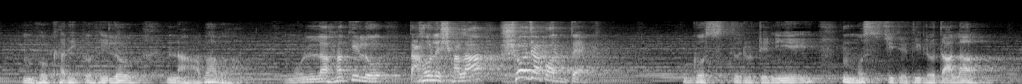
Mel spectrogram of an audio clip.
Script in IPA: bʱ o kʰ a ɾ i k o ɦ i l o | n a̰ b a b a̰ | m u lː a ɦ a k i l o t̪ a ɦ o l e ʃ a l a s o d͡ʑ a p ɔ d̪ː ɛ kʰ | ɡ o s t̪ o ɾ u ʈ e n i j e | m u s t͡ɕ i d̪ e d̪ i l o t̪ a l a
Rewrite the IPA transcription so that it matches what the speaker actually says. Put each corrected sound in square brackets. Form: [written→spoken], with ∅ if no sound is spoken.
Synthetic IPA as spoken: bʱ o kʰ a ɾ i k o ɦ i l o | n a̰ b a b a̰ | m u lː a ɦ a k i l o t̪ a ɦ o l e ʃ a l a [s→ʃ] o d͡ʑ a p ɔ d̪ː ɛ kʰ | ɡ o s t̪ o ɾ u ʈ e n i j e | m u s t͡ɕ i d̪ e d̪ i l o t̪ a l a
